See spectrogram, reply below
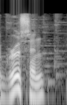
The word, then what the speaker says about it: Grusin: Grusin with Dancing in the Township.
